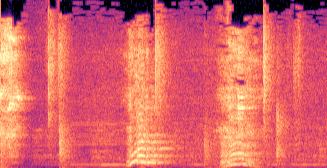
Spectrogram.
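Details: Ibizan Hound, male, demanding something after waking, utters two arching whine-yelps that rise then fall, about one second apart, with clinking dish-like sounds and a low background hum.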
